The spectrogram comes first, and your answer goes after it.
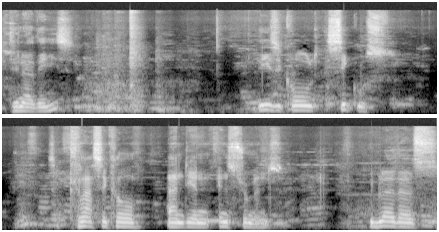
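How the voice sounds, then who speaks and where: Music plays in the background as a man speaks at a fairly slow pace, with lively intonation and long, frequent pauses. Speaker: tour guide. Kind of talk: live walking tour commentary. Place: shop. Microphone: phone near.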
